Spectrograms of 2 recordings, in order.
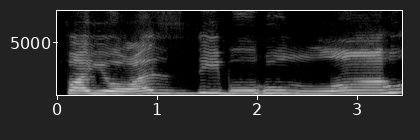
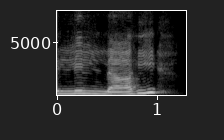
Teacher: और दोनों लाम मुफख्खम होंगे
